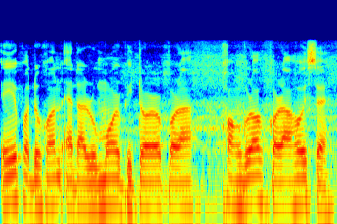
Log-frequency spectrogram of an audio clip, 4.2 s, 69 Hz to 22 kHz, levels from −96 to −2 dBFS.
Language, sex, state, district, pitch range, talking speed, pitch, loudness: Assamese, male, Assam, Sonitpur, 105-115 Hz, 130 wpm, 105 Hz, -18 LUFS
